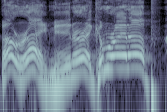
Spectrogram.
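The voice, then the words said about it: Chipper radio announcer voice. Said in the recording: “He's got that radio announcer voice ... he sounds chipper ... He's got a good voice.”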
